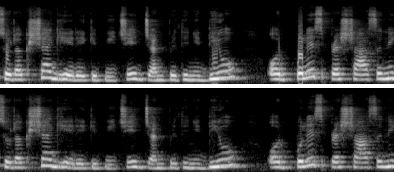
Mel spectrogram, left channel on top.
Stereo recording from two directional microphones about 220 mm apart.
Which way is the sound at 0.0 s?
15° left (ahead or behind).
